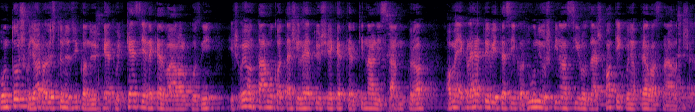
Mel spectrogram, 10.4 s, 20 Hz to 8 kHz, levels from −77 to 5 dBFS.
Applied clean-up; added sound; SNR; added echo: neural separator model SepFormer DNS4.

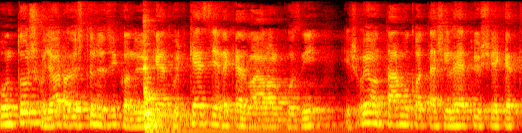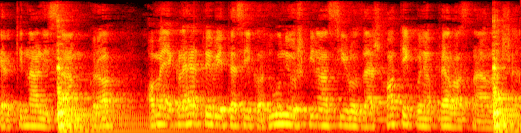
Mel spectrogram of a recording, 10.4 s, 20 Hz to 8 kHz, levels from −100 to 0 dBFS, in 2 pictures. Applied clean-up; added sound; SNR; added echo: none; Bowed string instrument; 5 dB; reverberation time 0.9 s.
